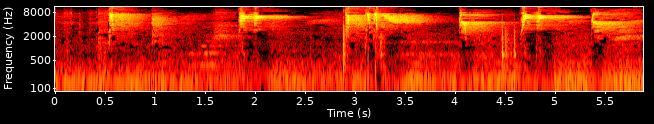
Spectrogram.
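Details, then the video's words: Female cucak cungkok bulbul voice used to get caged birds singing: high sharp whistles and short buzzy trills in bursts roughly every second, some dropping in pitch, with steady low hum behind. "Terapi Suara Cucak Cungkok Betina"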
